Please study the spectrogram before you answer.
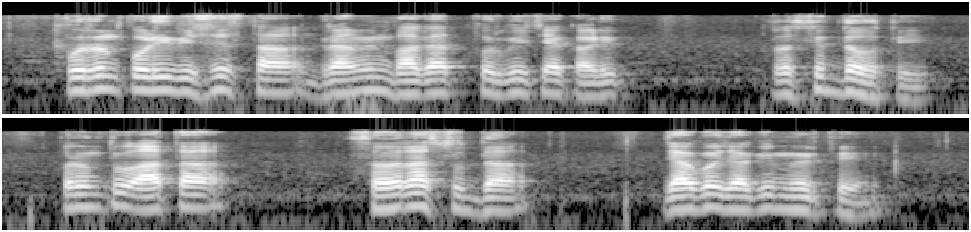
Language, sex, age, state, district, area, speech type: Marathi, male, 60+, Maharashtra, Nagpur, urban, spontaneous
